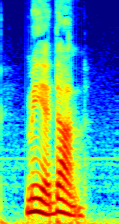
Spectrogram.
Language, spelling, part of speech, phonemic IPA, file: Swedish, medan, conjunction, /²meːdan/, Sv-medan.ogg
- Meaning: while; during the same time that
